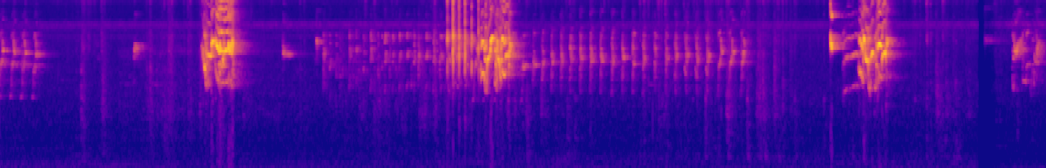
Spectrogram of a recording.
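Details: Albino lovebird uttering three loud harsh screechy bursts a few seconds apart, with soft rapid ticking chatter between them over a low hum.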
